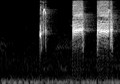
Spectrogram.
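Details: Wild black francolin, known as kala teetar, heard in Pakistan: a brief clipped note, then two longer, harsh, buzzing notes in quick succession.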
